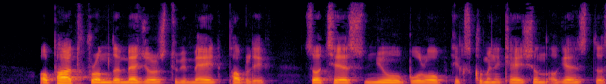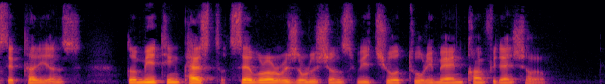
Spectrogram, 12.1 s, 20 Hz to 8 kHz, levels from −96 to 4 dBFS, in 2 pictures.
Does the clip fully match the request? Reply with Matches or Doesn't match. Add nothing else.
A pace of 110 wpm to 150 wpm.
Matches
